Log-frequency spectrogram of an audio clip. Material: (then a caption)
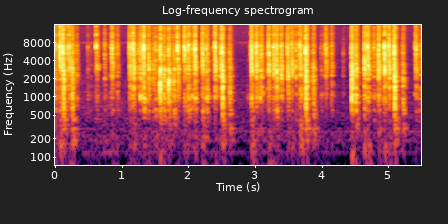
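Plastic. A black plastic mechanical gaming keyboard with clicky green switches, backlit keys and a hollow case is typed on quickly by fingertips in fingerless knit gloves. A rapid run of sharp, bright clicking taps comes in bursts with brief pauses. Each click is crisp and dies away almost instantly, with very little low end.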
